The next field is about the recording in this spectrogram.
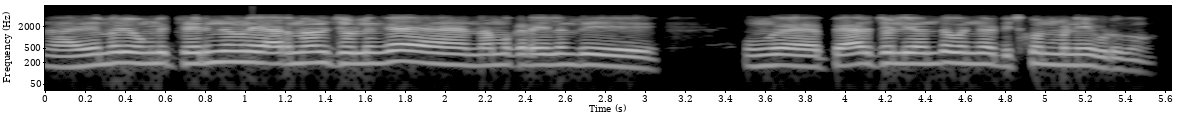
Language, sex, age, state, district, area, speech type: Tamil, male, 18-30, Tamil Nadu, Thoothukudi, rural, conversation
